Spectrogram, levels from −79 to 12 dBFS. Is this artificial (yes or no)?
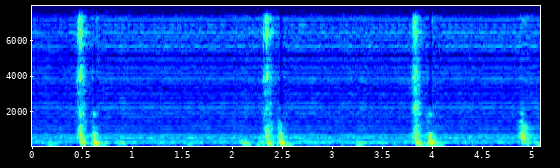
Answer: yes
